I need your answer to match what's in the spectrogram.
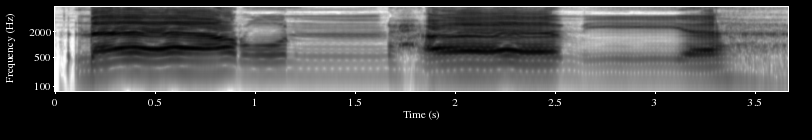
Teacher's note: Run ketemu ha, jelas kita namakan dengan izhar halqi. Suaranya harus dibaca dengan jelas. Izhar jelas, halq karena dia bertemu dengan huruf-huruf halq setelahnya, yaitu huruf ha, maka harus dibaca dengan jelas.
